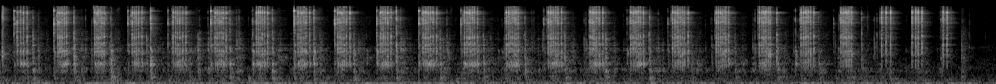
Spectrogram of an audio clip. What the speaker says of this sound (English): So I've just put the ball screw back in again.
